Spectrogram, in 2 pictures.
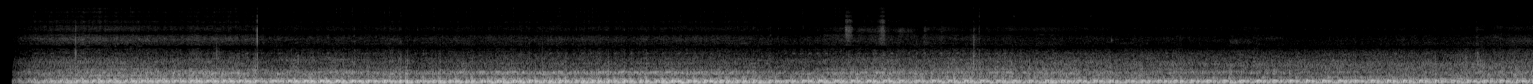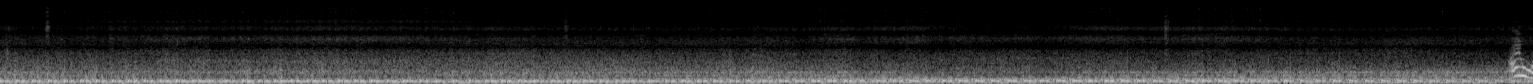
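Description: Pickup truck engine idling steadily with an even exhaust pulse.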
